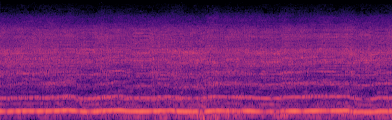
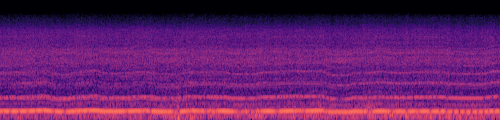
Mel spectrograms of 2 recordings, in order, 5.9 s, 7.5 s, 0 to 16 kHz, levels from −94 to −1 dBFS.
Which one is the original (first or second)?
second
